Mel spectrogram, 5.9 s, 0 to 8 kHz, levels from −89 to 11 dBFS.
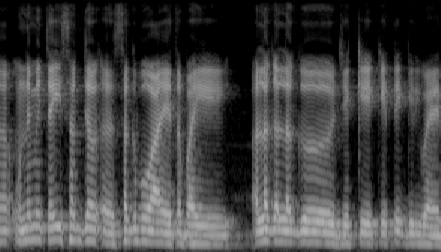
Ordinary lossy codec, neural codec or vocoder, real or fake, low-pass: none; none; real; none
